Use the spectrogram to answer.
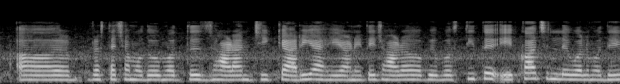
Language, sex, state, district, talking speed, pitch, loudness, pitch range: Marathi, female, Maharashtra, Gondia, 125 wpm, 220 Hz, -17 LUFS, 215-225 Hz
